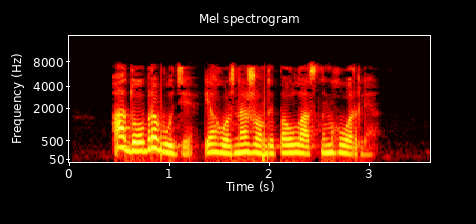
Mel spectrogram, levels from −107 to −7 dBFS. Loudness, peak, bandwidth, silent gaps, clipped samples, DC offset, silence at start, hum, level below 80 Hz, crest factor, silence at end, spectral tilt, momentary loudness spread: -30 LUFS; -12 dBFS; 8 kHz; none; under 0.1%; under 0.1%; 0.45 s; none; -64 dBFS; 18 dB; 0.6 s; -5 dB/octave; 9 LU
